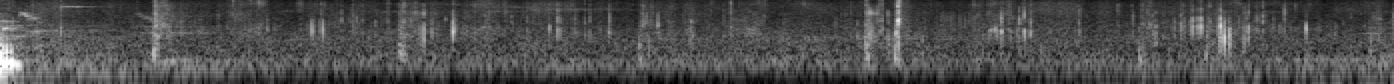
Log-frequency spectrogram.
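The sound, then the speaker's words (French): Slow footsteps fall on the ground outdoors as soft, scattered crunches and rustles, faint and irregular, with quiet talk at times. “Ralentissons encore notre marche, tu veux bien ? Pour bien sentir le sol sous notre pas.”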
